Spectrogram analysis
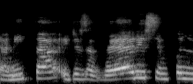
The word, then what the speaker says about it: Anitha: just one more thing my parents didn't name me they named me anita it is a very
